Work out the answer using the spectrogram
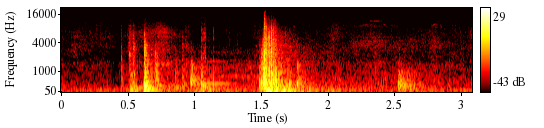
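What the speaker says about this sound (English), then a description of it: "I'm going to go and open and close the driver's door" A car's driver's door is opened and then shut, giving a soft latch click followed by a heavier thunk a second later, close by in a quiet garage with faint clicks after it.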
